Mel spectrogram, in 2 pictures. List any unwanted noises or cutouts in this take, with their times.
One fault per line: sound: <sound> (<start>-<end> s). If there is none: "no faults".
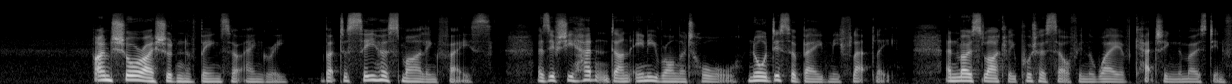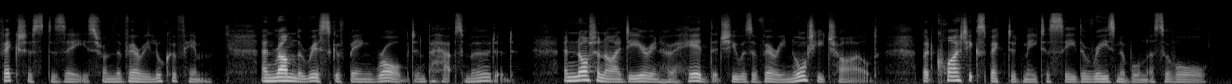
no faults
